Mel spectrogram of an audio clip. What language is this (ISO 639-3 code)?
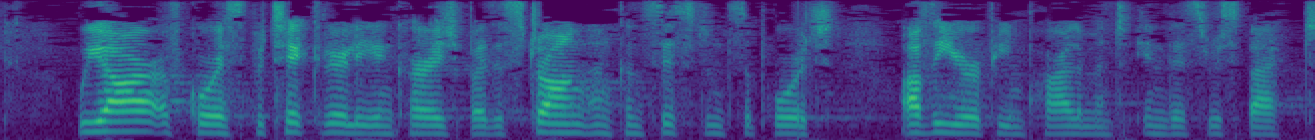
eng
